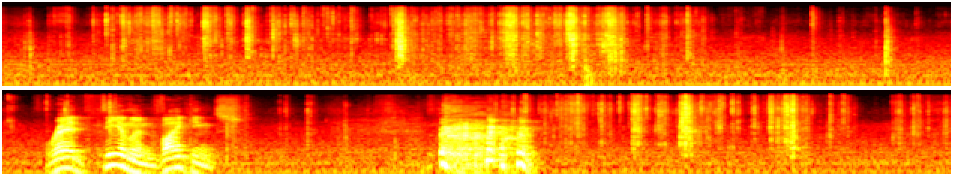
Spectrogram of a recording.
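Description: A foil card wrapper crinkles and tears.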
